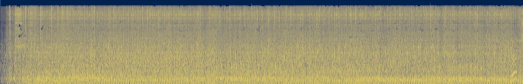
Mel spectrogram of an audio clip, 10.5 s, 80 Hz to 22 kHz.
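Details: Husqvarna J55S mower with B&S 650 engine at held throttle runs lumpy, hunting and surging instead of steady.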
